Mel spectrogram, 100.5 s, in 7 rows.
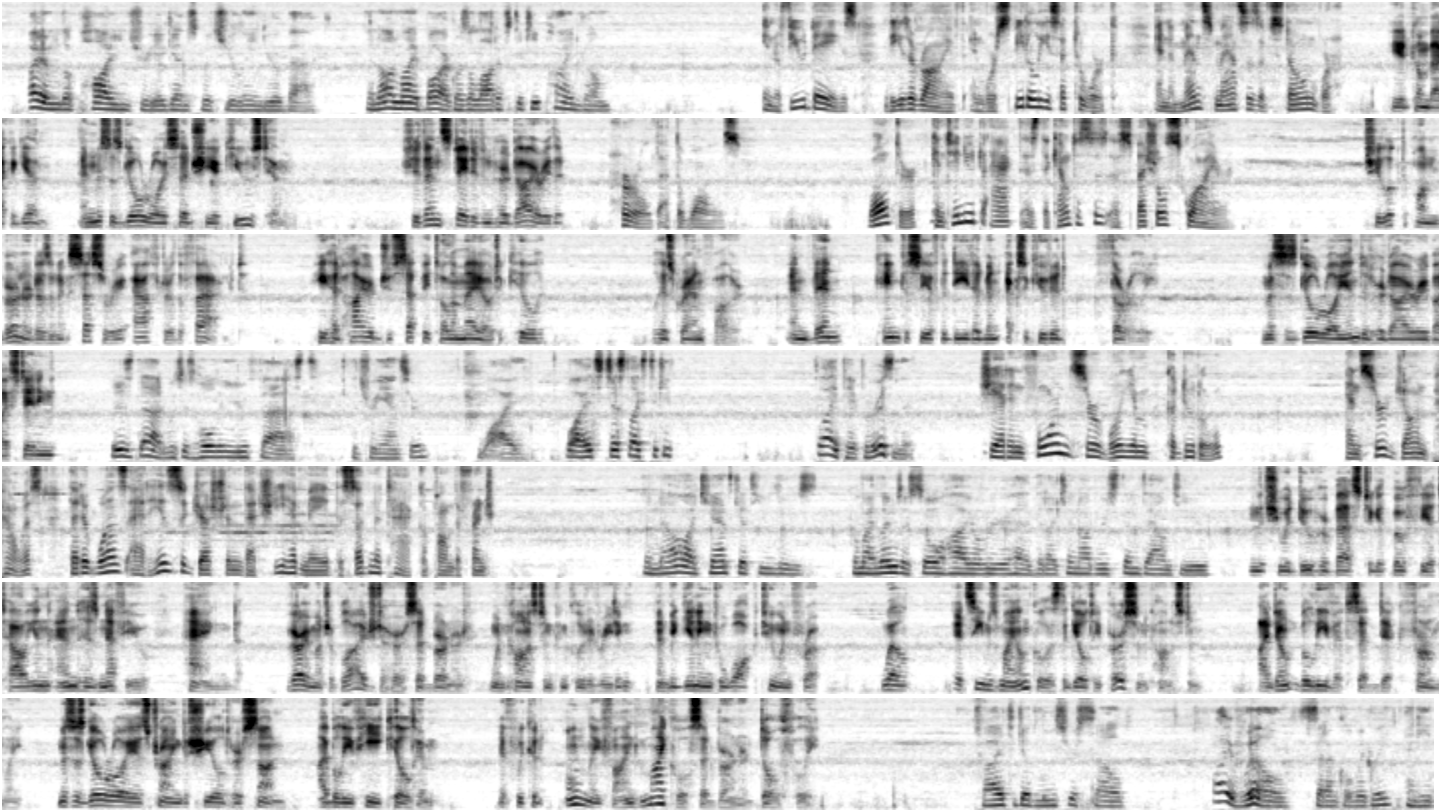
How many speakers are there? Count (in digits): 3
